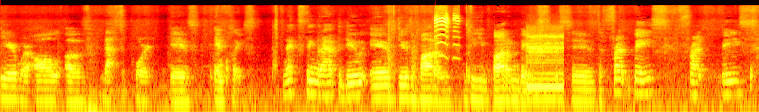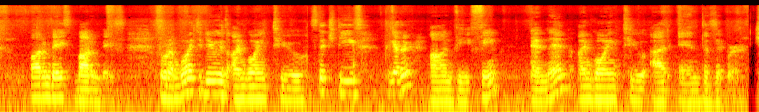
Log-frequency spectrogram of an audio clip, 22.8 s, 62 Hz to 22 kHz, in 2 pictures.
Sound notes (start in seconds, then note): 6.5 squeak noise; 7.8 buzzer noise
